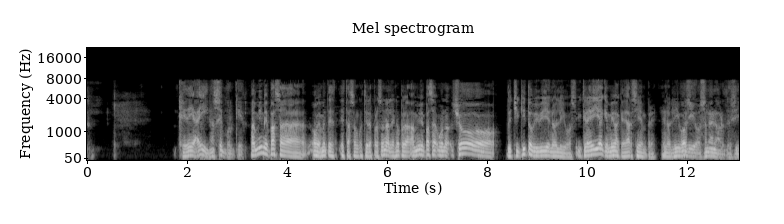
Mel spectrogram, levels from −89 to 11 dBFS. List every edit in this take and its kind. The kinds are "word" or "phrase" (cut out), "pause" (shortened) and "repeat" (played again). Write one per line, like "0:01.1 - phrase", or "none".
0:08.3 - pause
